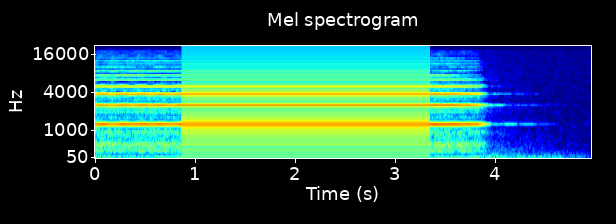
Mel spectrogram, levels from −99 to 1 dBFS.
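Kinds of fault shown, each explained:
generation loss: Throughout, the music sounds swirly, smeared and hollow, attacks blur, and nothing remains above 18.6 kHz. The damage exceeds a single encode and is likely from repeated lossy encoding, fitting about five AAC passes, each re-quantising on a shifted frame grid.
system hang loop: From 0.88 to 3.35 s the music freezes into a steady 100 Hz buzz as one 10 ms slice repeats exactly. The system hung while the sound hardware kept cycling its ring buffer, so roughly three seconds of music never arrived.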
